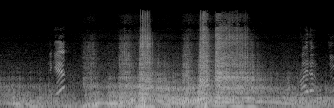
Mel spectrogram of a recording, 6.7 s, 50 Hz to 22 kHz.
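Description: A 2005 GMC Sierra pickup with a 5.3L V8 and Flowmaster Super 10 true dual exhaust revs loudly up close, its deep rumble swelling through two strong peaks with sharp bursts, while voices talk over it.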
